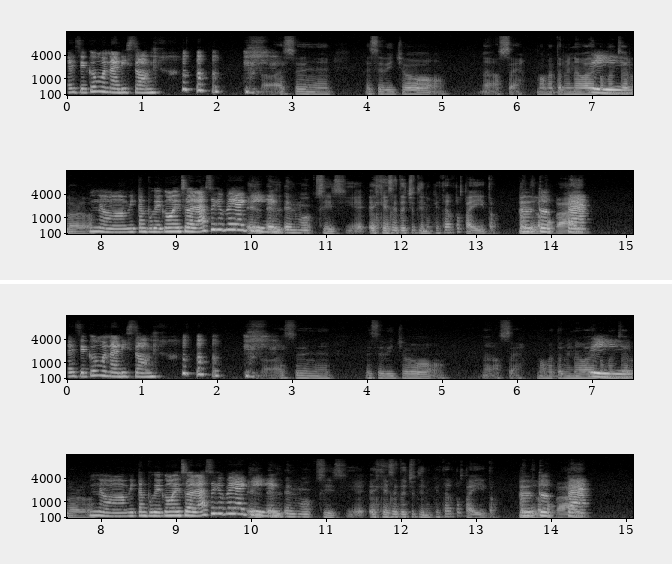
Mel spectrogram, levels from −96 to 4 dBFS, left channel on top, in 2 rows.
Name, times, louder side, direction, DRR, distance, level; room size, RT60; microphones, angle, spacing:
voice 1, 0.0-1.4 1.7-2.0 2.4-2.7 7.0-10.4 13.6-14.4, left 1 dB, 10° left, 0.3 m, -28 dB
voice 2, 2.5-3.5 4.0-5.1 5.5-7.9 9.9-13.3 13.6-14.4, left 3 dB, 65° left, 0.7 m, -37 dB
2.7 x 2.6 x 3.3 m
head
